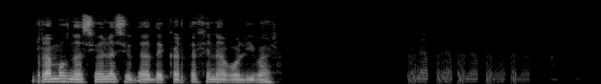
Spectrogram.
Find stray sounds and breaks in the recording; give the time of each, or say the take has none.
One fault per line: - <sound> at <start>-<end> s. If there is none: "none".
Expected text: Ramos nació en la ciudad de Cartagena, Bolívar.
- laugh at 4.1-5.3 s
